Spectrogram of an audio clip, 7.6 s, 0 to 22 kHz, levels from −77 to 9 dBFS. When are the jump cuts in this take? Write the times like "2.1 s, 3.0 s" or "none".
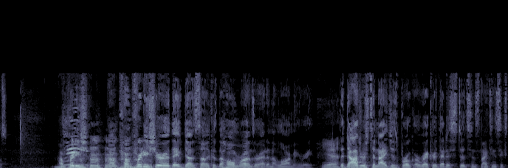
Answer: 4.8 s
